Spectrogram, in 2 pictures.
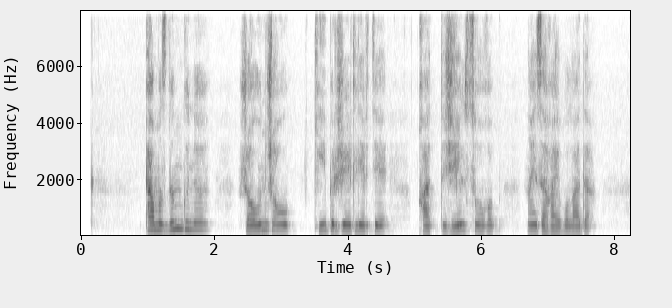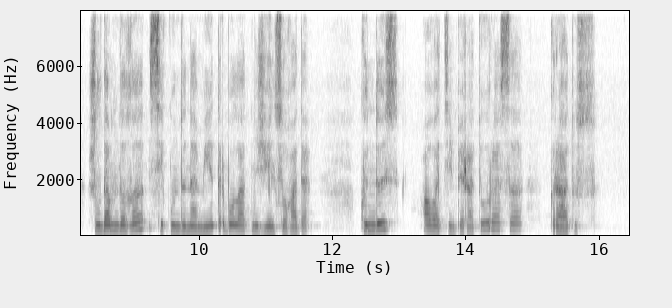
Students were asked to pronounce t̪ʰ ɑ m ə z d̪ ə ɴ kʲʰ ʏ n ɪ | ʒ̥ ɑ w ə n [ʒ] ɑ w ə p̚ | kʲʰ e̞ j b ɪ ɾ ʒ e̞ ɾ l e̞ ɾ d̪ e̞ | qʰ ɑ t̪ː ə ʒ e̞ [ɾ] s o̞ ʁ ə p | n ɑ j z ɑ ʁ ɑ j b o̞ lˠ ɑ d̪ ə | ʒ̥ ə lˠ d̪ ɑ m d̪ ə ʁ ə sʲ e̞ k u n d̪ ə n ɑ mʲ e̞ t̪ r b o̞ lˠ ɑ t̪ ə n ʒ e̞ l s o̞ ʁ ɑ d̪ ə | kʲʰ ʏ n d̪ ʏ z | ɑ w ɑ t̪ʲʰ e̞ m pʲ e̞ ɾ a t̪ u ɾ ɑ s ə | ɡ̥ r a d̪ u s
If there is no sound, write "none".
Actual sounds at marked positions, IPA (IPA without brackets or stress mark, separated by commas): ʒ, l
